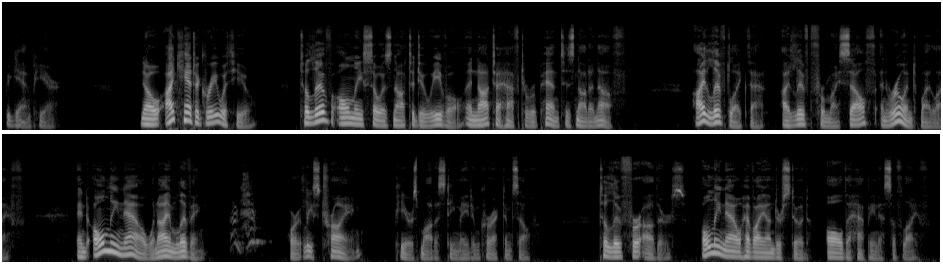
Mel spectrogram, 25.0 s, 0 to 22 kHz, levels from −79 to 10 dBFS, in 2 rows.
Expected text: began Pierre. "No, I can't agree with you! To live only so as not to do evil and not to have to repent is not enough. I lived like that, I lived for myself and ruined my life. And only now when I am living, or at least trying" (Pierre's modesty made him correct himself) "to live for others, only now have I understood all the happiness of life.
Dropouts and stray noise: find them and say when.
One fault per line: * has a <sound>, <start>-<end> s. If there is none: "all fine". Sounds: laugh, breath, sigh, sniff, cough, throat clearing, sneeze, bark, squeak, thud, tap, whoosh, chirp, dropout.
* has a sneeze, 15.5-16.1 s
